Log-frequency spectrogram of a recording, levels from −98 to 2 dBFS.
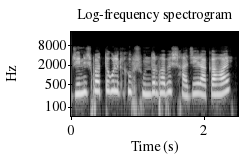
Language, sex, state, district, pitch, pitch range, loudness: Bengali, female, Jharkhand, Jamtara, 280 Hz, 260-310 Hz, -18 LUFS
